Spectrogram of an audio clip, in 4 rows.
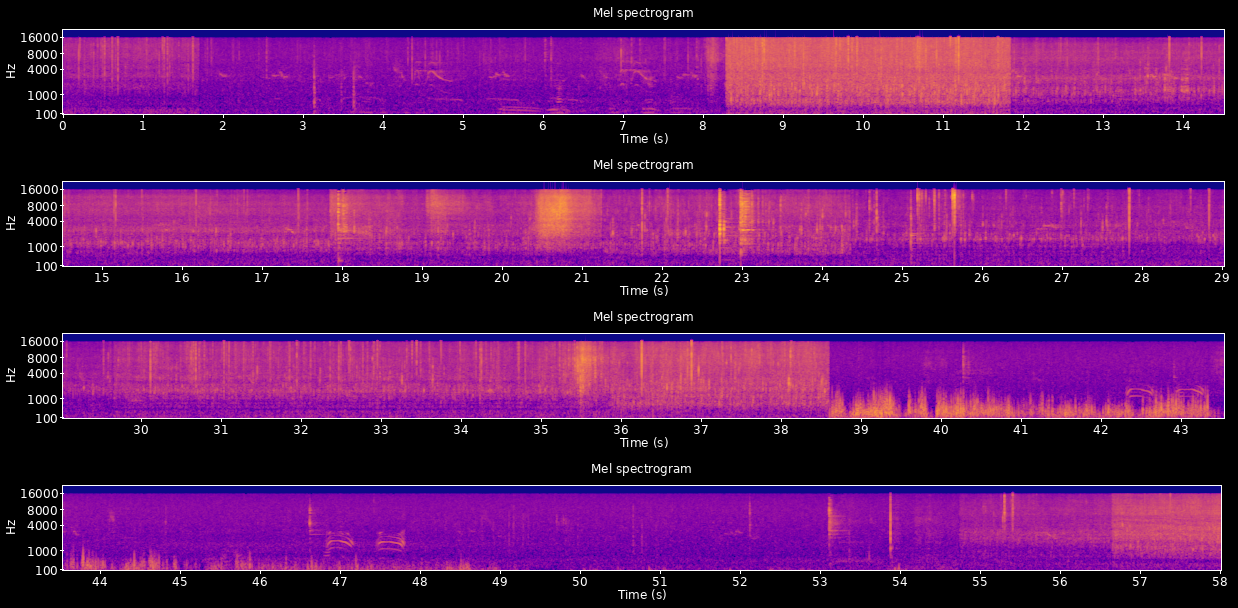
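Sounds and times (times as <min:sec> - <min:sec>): curry sizzling and bubbling: 0:00.0 - 0:02.8, 0:07.8 - 0:38.6, 0:53.1 - 0:58.0.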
